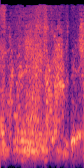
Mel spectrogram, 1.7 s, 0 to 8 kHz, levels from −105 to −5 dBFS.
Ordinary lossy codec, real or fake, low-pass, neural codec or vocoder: MP3, 32 kbps; fake; 7.2 kHz; codec, 24 kHz, 0.9 kbps, WavTokenizer, medium speech release version 1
